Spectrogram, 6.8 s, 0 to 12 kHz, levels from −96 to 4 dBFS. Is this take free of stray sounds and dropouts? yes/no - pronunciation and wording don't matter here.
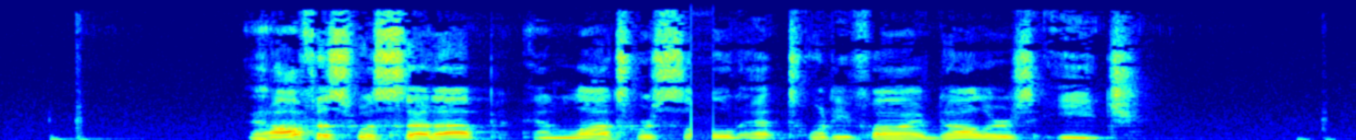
no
